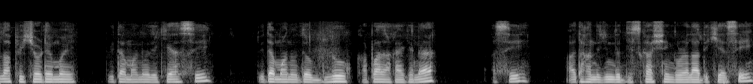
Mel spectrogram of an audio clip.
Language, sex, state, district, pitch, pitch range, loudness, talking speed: Nagamese, male, Nagaland, Dimapur, 120 Hz, 110-130 Hz, -19 LUFS, 185 wpm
